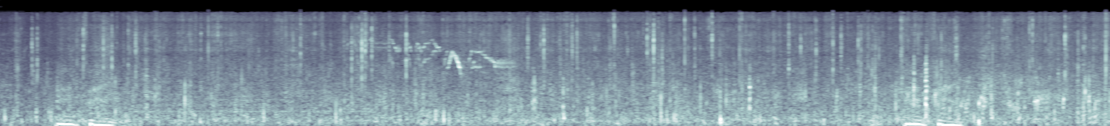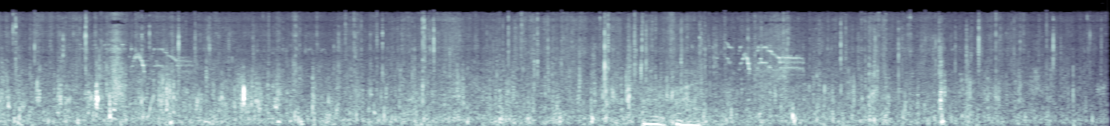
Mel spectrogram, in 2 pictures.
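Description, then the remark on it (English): A caribou herd on the move: steady, dense clatter of many hooves over a continuous rustling texture, with a few louder bursts and occasional faint human sounds. “Caribou.”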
